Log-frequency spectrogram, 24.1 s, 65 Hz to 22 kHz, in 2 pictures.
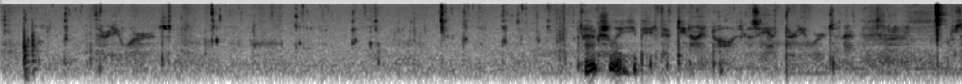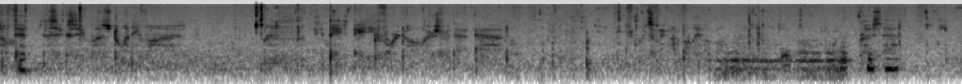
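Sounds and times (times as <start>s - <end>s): person whispering: 1.2s - 2.1s, 7.2s - 10.8s, 11.9s - 14.4s, 16.1s - 18.4s, 19.9s - 23.3s
gum chewing smacks: 2.1s - 7.3s, 15.2s - 16.1s.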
